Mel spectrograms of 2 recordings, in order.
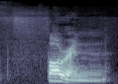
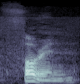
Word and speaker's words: foreign: continue avec le G la consonne G qui ne se prononce pas dans les mots foreign qui veut dire étranger foreign design design champag également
